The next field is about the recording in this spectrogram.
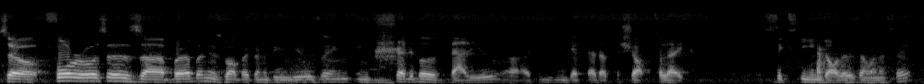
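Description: His tone is dark and mellow, with ordinary pitch movement and a moderate pace. The man's loudness swings widely over light background noise. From Sri Lanka. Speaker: bartender and restaurant owner. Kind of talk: tutorial. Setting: video call. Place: bar.

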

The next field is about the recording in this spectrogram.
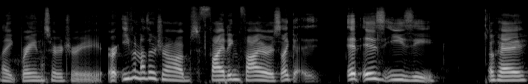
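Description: A woman speaks at a fairly quick pace and a medium pitch, with ordinary pitch variation over a quiet background. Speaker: podcast host. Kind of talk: casual chat. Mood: assertive, teasing. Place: studio. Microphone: studio mic.

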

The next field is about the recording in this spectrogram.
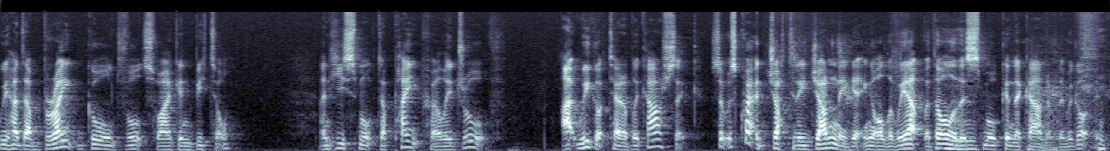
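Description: Lively in intonation, a man with a fairly low pitch speaks at a fairly quick pace. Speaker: interviewee. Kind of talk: interview answer. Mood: animated, nostalgic. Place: home room. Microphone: lapel.

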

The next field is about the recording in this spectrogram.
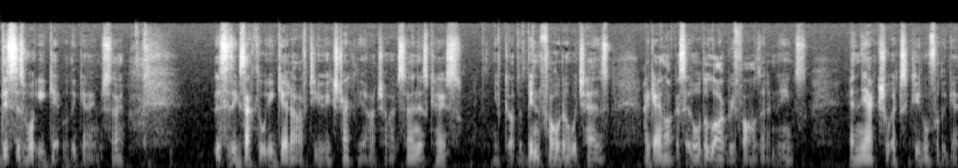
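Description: Soft-spoken yet bright and sharp in tone, a man with a very deep, low pitch talks at a very fast pace with fairly even intonation. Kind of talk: casual software tutorial narration.

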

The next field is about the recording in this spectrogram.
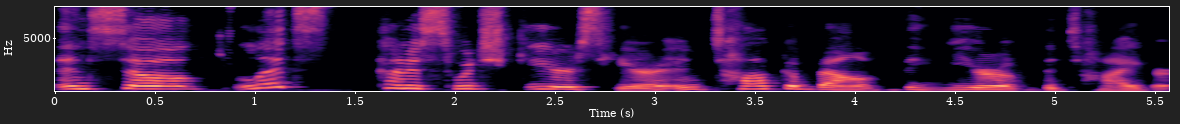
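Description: A woman talks at a very slow pace, her pitch swinging very widely. The background is quiet. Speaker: podcast host. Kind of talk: interview conversation. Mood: warm, upbeat. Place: home room. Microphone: video call.

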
